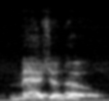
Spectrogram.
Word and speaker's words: Magdenot: It's Madge, which rhymes with badge, as in duh, and no as in more than you. Maginot.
